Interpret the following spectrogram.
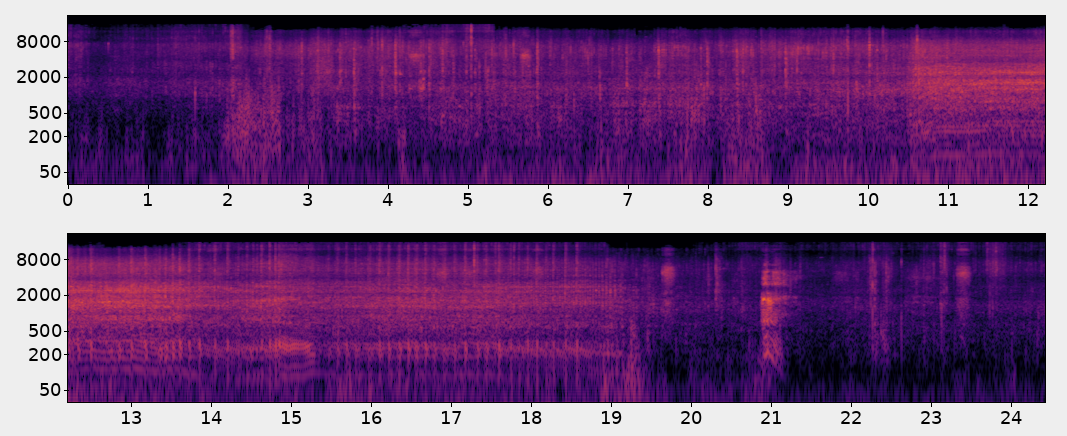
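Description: Dirt bike engine running under the rider on a rough trail, getting louder from about ten seconds in and dropping back shortly before twenty seconds. A short laugh near the end.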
